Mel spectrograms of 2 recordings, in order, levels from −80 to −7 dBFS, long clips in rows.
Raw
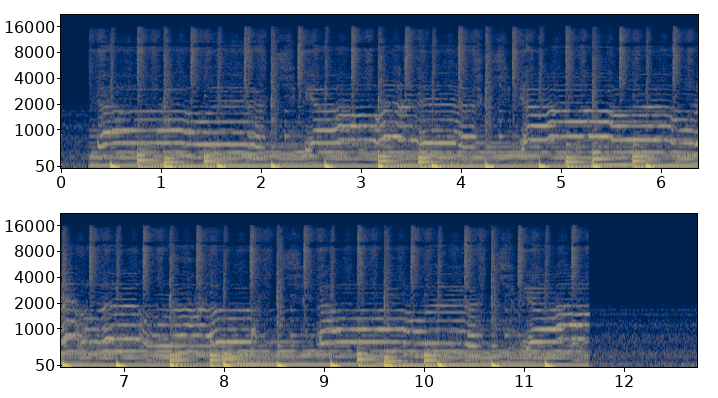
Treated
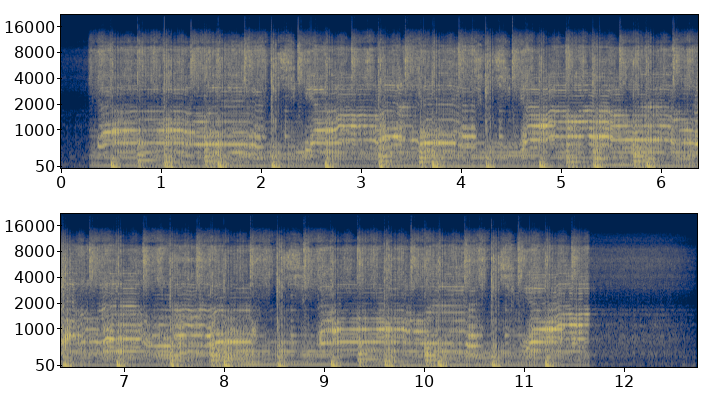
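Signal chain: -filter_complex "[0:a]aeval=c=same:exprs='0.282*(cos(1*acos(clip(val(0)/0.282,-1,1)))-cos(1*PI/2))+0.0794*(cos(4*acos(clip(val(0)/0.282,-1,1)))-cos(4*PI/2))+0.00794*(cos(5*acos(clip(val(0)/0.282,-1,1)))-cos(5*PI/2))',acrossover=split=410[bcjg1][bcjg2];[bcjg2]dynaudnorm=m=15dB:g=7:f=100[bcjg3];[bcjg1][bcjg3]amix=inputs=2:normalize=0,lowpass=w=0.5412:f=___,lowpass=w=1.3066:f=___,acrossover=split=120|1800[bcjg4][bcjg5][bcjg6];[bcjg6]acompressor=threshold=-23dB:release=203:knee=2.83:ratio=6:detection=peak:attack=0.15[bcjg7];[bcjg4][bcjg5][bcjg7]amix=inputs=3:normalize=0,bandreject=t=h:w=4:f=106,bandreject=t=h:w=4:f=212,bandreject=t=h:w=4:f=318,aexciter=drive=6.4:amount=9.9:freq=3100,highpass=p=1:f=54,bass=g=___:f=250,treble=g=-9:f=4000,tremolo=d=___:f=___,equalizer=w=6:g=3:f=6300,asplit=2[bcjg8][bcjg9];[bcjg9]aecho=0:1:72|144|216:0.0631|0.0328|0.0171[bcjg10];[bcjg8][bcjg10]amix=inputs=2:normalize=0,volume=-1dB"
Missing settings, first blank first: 9300, 9300, 3, 0.75, 210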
